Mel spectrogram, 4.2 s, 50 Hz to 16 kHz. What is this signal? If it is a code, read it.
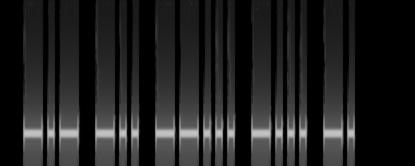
Morse code, heard as a keyed tone, about 21 wpm, 700 Hz. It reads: KD7BN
